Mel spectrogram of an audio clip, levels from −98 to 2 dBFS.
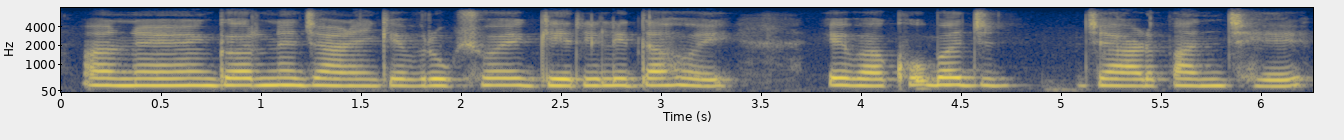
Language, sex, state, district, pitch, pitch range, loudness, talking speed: Gujarati, female, Gujarat, Valsad, 245 Hz, 235-250 Hz, -14 LUFS, 135 wpm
